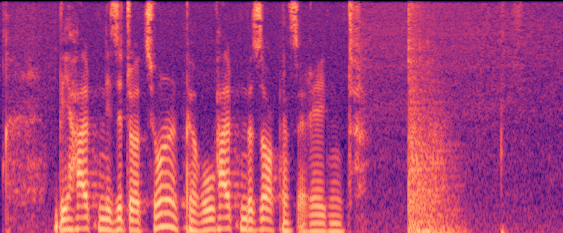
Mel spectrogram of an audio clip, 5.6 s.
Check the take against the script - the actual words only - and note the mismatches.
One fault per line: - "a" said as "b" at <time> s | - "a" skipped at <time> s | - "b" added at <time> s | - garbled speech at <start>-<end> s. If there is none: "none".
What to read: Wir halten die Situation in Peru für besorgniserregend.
- "für" said as "halten" at 2.2 s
